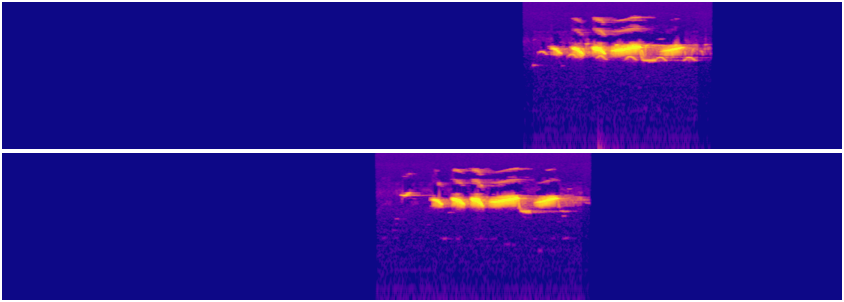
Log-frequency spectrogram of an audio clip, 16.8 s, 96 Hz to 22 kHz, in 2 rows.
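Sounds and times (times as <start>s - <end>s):
Ortolan bunting singing: 5.3s - 7.1s, 12.2s - 14.3s.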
